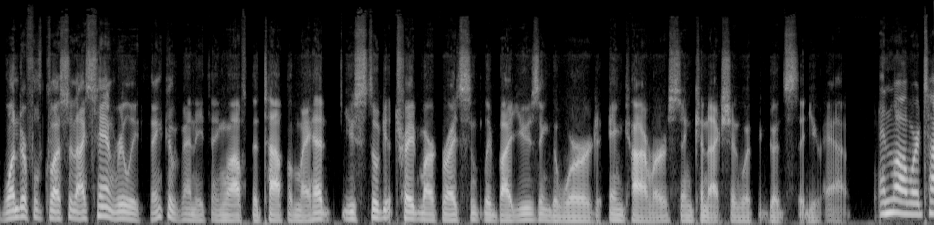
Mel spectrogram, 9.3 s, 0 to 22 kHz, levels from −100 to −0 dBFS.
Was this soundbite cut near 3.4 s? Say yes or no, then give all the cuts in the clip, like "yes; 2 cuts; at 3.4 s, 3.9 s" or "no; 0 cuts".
yes; 1 cut; at 3.4 s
